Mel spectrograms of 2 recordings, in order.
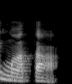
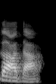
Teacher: এই মহাপ্রাণ বর্ণ উচ্চারণ করার পরিবর্তে আমরা অল্প প্রাণ বর্ণ উচ্চারণ করি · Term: অল্প প্রাণী ভবন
